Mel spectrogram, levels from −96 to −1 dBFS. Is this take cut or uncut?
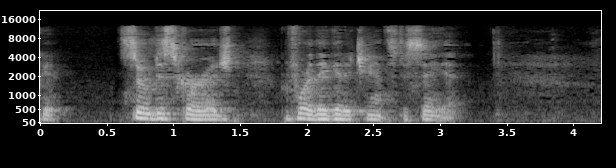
uncut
